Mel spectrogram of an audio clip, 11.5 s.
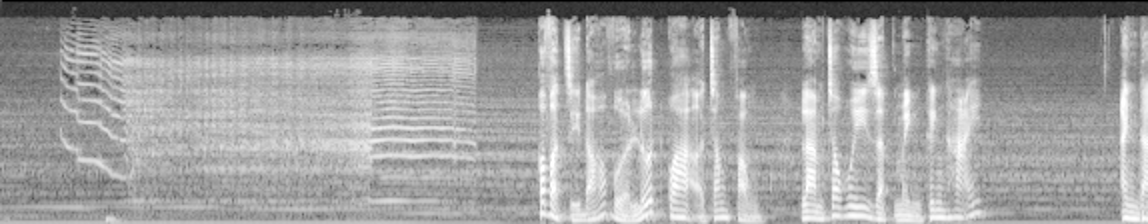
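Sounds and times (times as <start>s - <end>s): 
old door hinge creaking open slowly: 0.6s - 4.8s
speech: 5.4s - 9.9s, 11.2s - 11.4s.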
